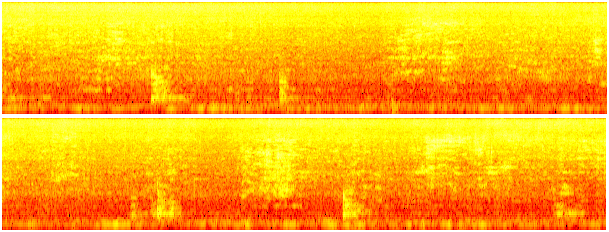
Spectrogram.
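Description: Tomatoes sizzle and fry in hot ghee in a pan while making chicken with shimla mirch, with steady crackling under intermittent scraping stirs, close and moderately loud, no talking.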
